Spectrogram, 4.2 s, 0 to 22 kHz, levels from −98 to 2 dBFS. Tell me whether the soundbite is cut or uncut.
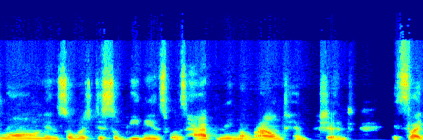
cut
